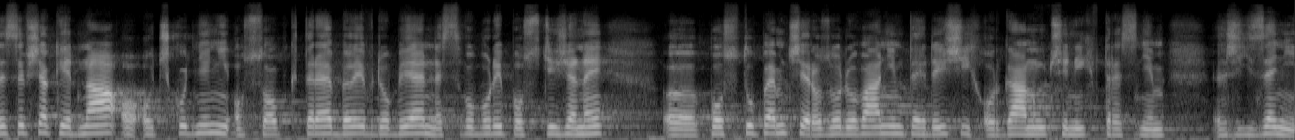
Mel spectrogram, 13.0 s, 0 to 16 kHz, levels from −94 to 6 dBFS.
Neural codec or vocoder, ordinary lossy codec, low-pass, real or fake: autoencoder, 48 kHz, 128 numbers a frame, DAC-VAE, trained on Japanese speech; Opus, 64 kbps; 14.4 kHz; fake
